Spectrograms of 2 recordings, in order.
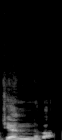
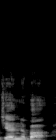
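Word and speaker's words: Genova: Uh that's the English pronunciation of Genaba. Uh which if you're in Italy and you see inside and you're in the uh Luria region, you will see signos for Genaba. um which is the Italian pronunciation but Genoa the football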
